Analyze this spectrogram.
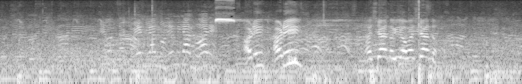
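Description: Young men shout and call to each other across an open field outdoors.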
